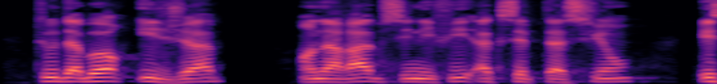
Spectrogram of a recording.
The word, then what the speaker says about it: hijab: Ce à quoi tu fais référence, c'est hijab, avec un H. Et je sais qu'en France, il ne prononce pas le H quand il est au début du mot, comme dans hôtel ou loi, mais c'est un mot arabe. Donc, nous sommes musulmans, nous devons dire hijab.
